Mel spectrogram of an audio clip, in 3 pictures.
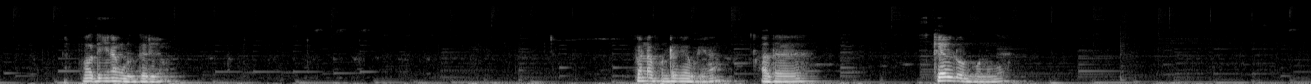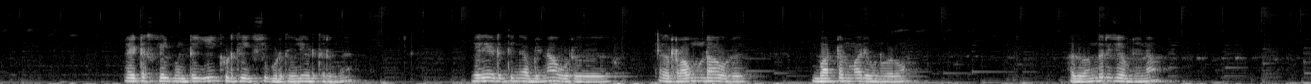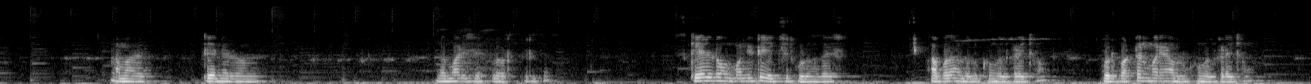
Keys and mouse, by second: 9.9 shift+z, 10.6 i, 18.5 e, 23.2 shift+z, 30.8 click, 32.5 Tab, 38.7 n.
